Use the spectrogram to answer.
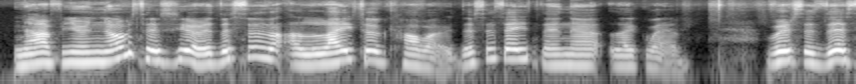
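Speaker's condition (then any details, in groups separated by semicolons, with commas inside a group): Bulbar ALS; bulbar onset, tongue fasciculations and atrophy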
